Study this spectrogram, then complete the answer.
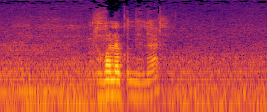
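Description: A young woman speaks briefly and quietly, close by.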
